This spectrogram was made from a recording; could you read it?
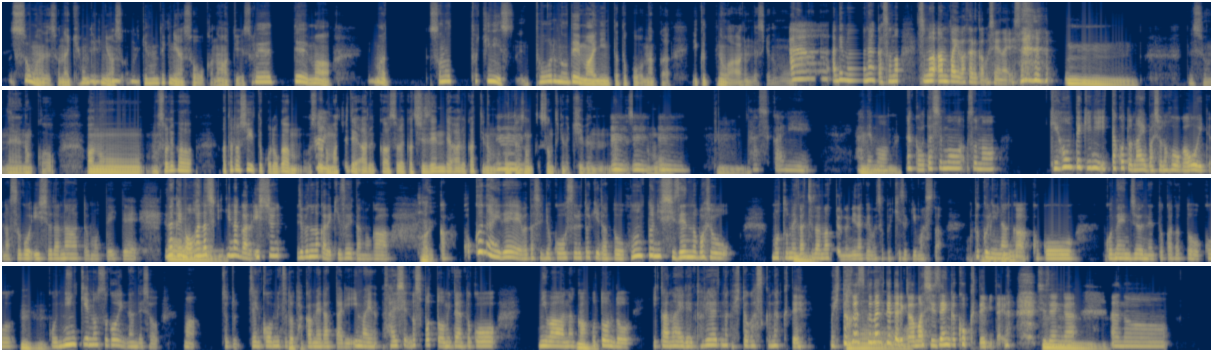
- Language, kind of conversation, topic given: Japanese, unstructured, 旅行するとき、どんな場所に行きたいですか？
- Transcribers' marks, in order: laugh; unintelligible speech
